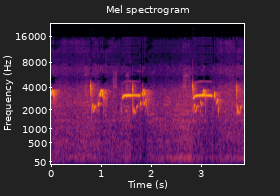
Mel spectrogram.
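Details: Master recording of a prenjak song for training birds: a few chirps, then a steady high whistle trailing into quick notes, repeated twice with quieter chips between.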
